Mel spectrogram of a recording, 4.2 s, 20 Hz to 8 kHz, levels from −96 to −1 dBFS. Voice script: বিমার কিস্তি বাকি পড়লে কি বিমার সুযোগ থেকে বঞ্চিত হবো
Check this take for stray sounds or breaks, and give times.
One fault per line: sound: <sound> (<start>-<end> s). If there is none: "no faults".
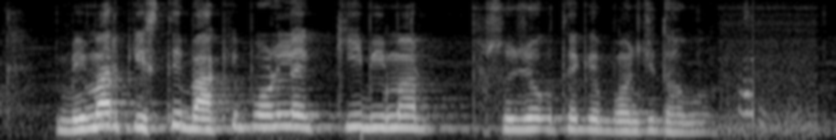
sound: chirp (3.7-3.9 s)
